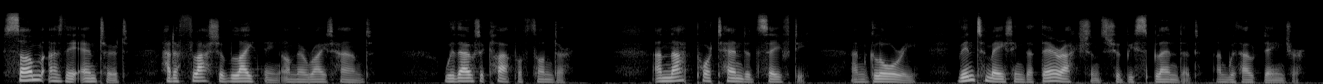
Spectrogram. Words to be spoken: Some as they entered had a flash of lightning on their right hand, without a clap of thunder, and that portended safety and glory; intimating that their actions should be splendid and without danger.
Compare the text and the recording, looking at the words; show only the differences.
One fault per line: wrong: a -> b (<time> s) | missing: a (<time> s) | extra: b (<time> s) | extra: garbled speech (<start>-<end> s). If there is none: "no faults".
no faults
